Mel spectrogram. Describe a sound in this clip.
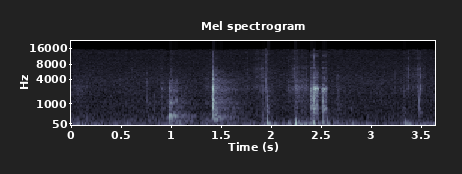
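A car door handle clicks and the door latch pops open.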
